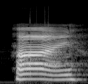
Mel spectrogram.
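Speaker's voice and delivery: high, loud burst of a hi; bright greeting. A narrator's reading. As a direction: bounce in with a big hi. Pinky bursts through door.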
